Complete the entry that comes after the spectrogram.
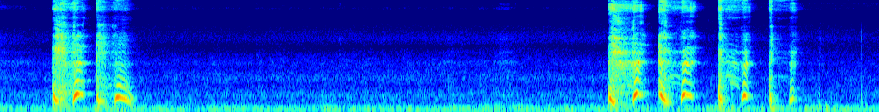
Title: Audition cough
